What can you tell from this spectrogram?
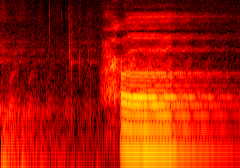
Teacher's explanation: حا کو حلق کے درمیان سے ادا کرتے ہیں تاکہ حا اور ہا میں فرق رہے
